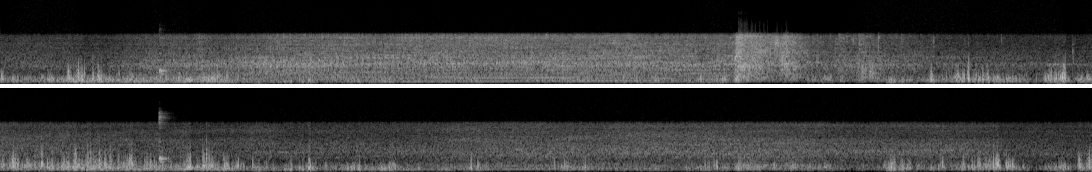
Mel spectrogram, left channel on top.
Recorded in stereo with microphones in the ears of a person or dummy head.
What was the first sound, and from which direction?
A cowbell, 65° right (ahead or behind).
